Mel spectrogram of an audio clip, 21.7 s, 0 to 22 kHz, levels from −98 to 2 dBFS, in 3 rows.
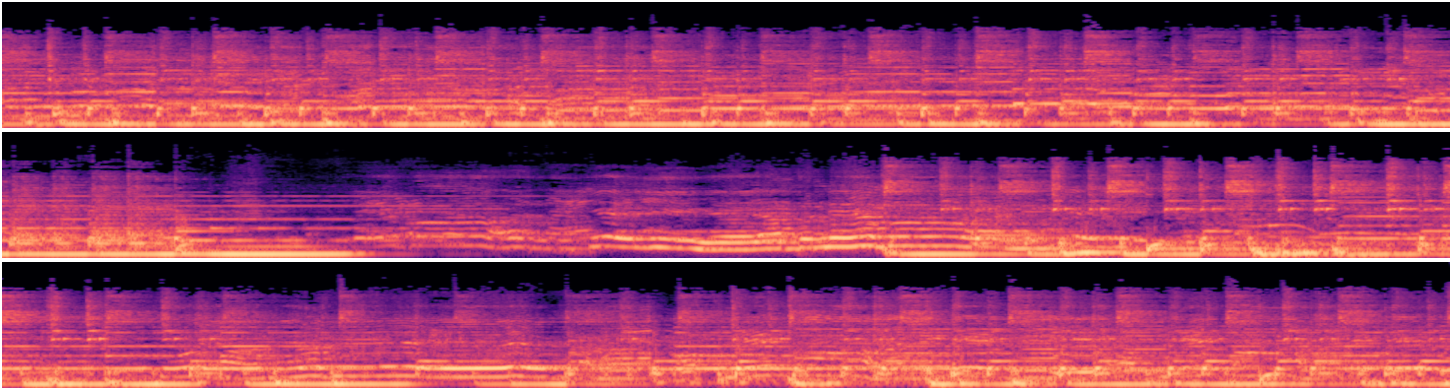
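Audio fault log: Nothing to log here: the recording has no faults to flag.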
